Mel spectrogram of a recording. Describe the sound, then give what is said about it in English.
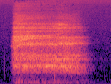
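A long breath blown out by a person: a single steady, airy exhale lasting just over a second that fades away at the end, heard alone. “The breath of God. The Holy Spirit. Receive the Holy Spirit. Jesus gives a physical reminder for them to remember.”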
